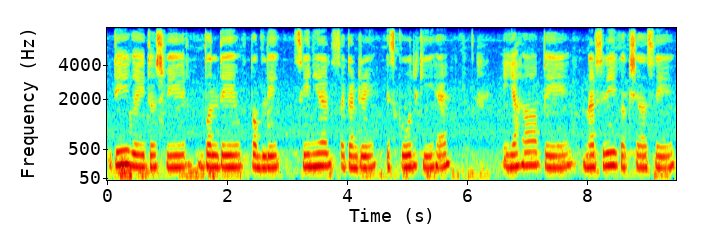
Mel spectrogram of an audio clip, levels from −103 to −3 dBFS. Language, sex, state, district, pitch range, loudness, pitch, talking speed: Hindi, female, Rajasthan, Bikaner, 190-215 Hz, -16 LUFS, 195 Hz, 100 wpm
